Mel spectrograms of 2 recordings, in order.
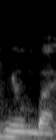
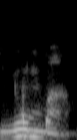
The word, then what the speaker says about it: nyuma: You things like nyum, it's not nyumba, it's nyuma. It means back.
